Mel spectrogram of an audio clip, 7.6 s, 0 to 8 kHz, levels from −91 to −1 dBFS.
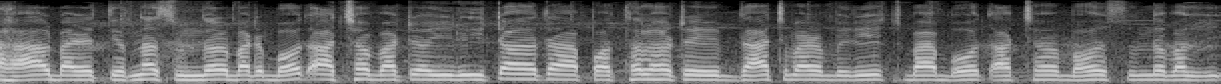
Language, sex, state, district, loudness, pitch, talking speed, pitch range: Bhojpuri, male, Bihar, East Champaran, -19 LUFS, 160 Hz, 165 wpm, 155-165 Hz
